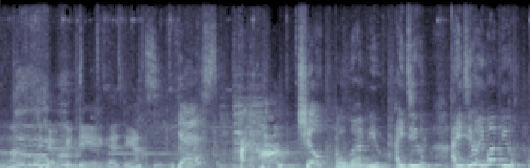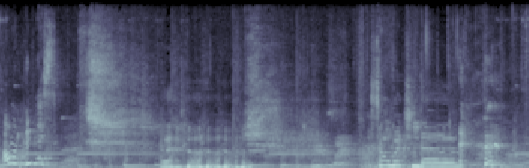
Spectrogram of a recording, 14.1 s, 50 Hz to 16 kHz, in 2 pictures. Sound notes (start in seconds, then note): 9.1 laughs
